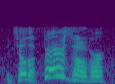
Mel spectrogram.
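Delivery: outraged echo on the verge of yelling; rising outrage. Acted. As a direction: repeat it as your temper rises. Second repeat, temper rising.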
